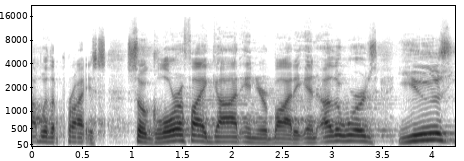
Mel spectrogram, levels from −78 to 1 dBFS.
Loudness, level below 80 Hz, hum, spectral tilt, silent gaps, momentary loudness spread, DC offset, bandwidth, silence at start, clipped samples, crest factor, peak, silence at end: -17 LUFS; -68 dBFS; none; -6 dB/octave; none; 8 LU; under 0.1%; 12.5 kHz; 0 s; under 0.1%; 16 dB; 0 dBFS; 0 s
